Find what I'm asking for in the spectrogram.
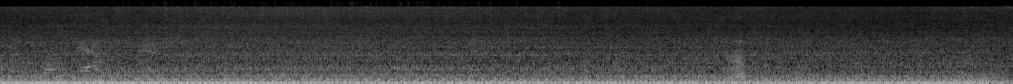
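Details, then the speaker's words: Chevrolet S-10 petrol engine after misfire diagnosis, spark plugs regapped to 0.045 with new distributor: idles with a steady even rumble, much smoother than before. "friend a lot smoother than it was when we hold it in compression"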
